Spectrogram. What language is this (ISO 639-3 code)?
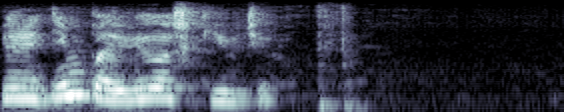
rus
